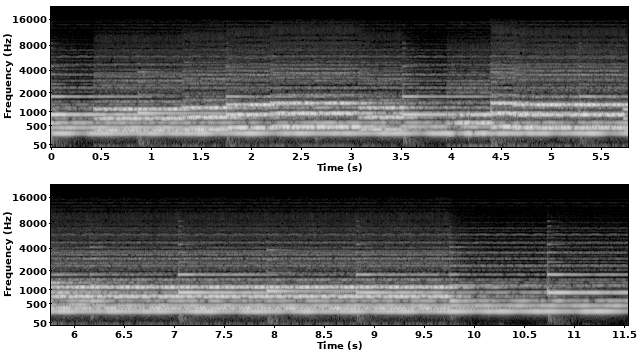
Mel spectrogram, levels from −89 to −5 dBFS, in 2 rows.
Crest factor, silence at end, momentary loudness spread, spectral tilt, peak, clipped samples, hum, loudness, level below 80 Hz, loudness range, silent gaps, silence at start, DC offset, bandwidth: 14 dB; 0 s; 6 LU; -3.5 dB/octave; -6 dBFS; under 0.1%; none; -21 LUFS; -66 dBFS; 3 LU; none; 0 s; under 0.1%; 14.5 kHz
